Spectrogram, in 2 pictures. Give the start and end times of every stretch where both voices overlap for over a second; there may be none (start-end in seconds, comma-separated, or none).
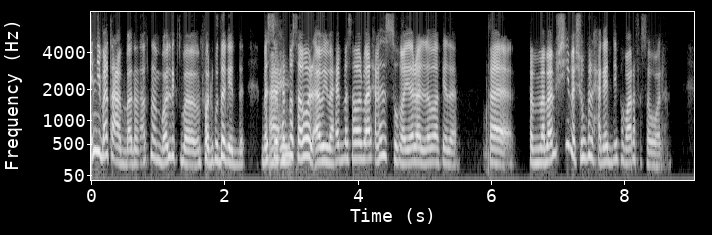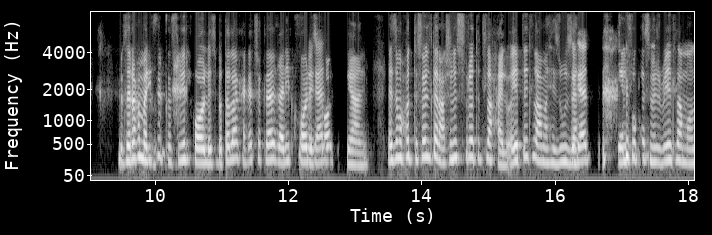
none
